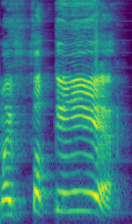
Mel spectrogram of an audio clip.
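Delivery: put-on Upper Midwest accent. Mimicking an American man's angry phrase: half Chicago, half Milwaukee accent. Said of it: "half Chicago, half Milwaukee".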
